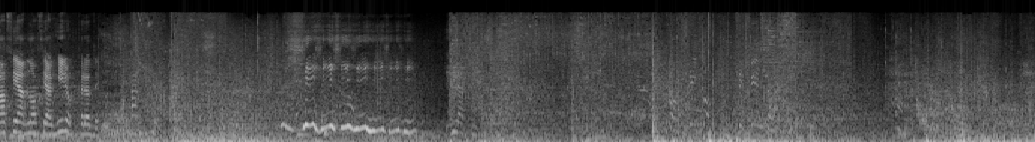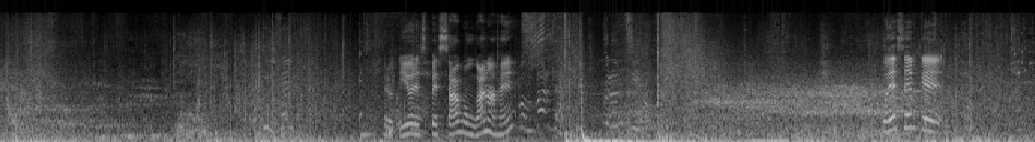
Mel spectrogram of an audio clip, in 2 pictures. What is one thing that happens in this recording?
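Spells crackle and explode with deep rumbles.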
